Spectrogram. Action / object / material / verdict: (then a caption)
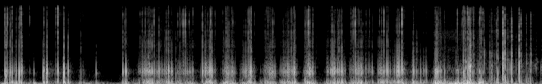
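scrape / plastic face powder compact / plastic / none. A small round pink plastic face powder compact, held in one hand, is scratched with long nails. The sound is a rapid, steady series of short, dry scratching strokes with a low, muffled body and some bright crackle on each stroke.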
